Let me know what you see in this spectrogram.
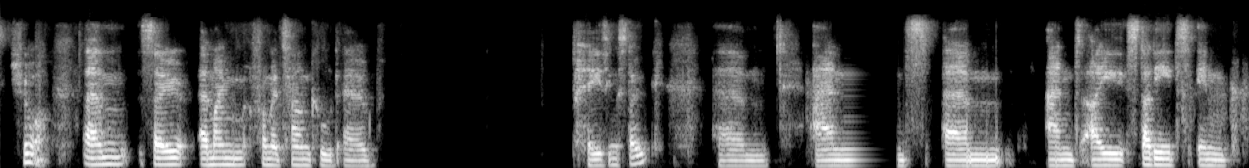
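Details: Real adult man who describes himself as a person who stutters, speaking in a podcast interview; stuttering.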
